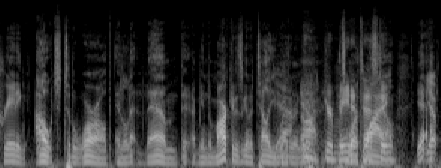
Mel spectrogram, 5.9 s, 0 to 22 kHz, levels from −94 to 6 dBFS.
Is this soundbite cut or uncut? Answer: uncut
